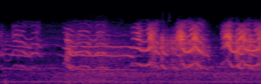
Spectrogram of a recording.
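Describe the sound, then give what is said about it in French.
Fox calls: a run of high, wavering whining yelps and screeches in four close bursts, some overlapping as if several animals call together, fairly loud over a faint low hum. “C'est tout à fait des renards.”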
